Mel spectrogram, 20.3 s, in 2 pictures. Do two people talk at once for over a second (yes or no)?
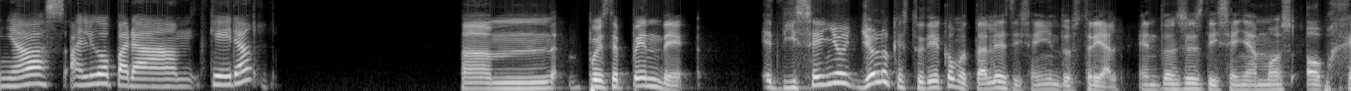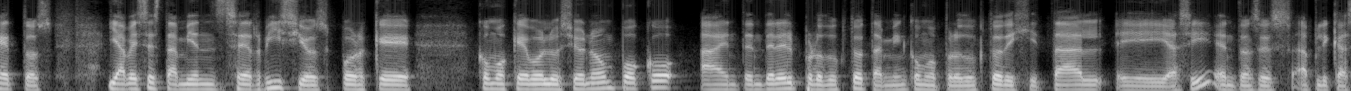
no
